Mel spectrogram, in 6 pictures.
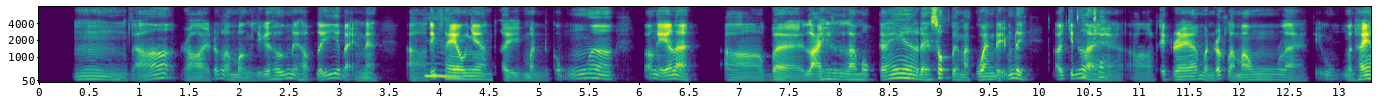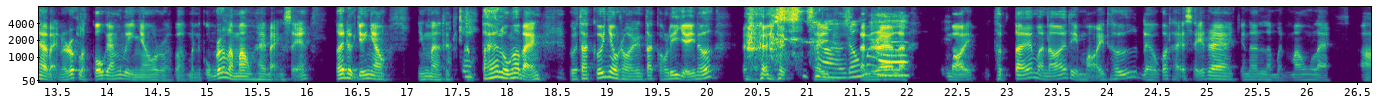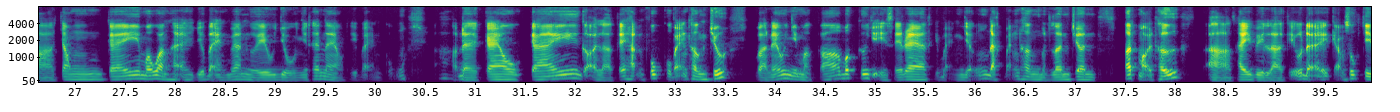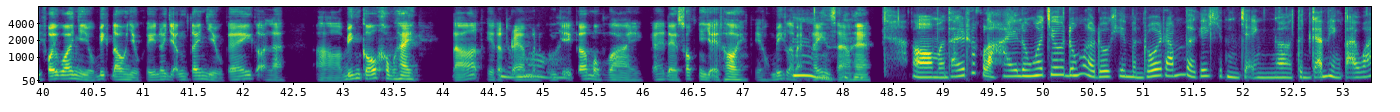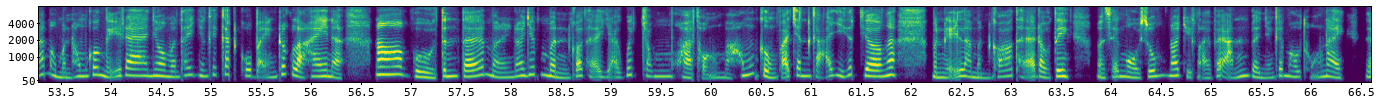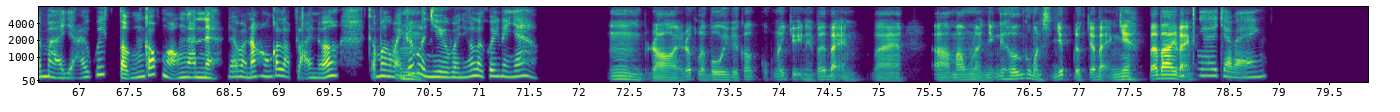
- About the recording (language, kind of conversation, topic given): Vietnamese, advice, Bạn và bạn đời nên thảo luận và ra quyết định thế nào về việc chuyển đi hay quay lại để tránh tranh cãi?
- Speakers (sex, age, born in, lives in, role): female, 25-29, Vietnam, Vietnam, user; male, 25-29, Vietnam, Vietnam, advisor
- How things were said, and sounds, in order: tapping; other background noise; laugh; laughing while speaking: "Ờ"; laugh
